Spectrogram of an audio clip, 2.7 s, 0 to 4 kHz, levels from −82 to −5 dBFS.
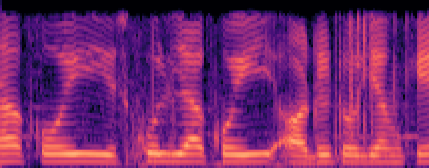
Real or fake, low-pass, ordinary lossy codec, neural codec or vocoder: real; 3.6 kHz; none; none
